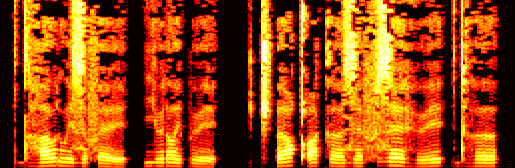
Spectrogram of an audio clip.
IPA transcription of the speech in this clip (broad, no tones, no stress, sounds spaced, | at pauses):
dʱ a o̯ ɾ u e̯ z ə f ɛ e̯ | j ʏ ɾ ʌ e̯ p ʏ e̯ | t͡ʃʼ ɜ qʼ ɛ k ɜ z ɛ f z ɛ ɦ ʏ e̯ | dʱ ə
